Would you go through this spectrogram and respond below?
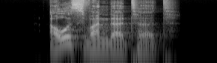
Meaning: inflection of auswandern: 1. second-person plural dependent preterite 2. second-person plural dependent subjunctive II
- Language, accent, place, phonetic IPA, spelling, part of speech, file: German, Germany, Berlin, [ˈaʊ̯sˌvandɐtət], auswandertet, verb, De-auswandertet.ogg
